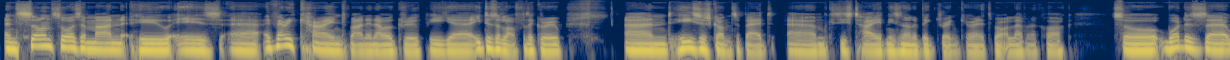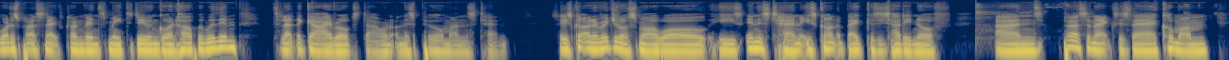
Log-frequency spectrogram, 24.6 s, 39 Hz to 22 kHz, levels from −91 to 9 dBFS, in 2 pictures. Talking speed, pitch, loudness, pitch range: 250 wpm, 110 Hz, -15 LUFS, 100-120 Hz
